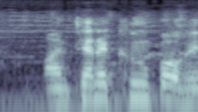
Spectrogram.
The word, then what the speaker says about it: Antetokounmpo: Mr. Antetokounmpo himself.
